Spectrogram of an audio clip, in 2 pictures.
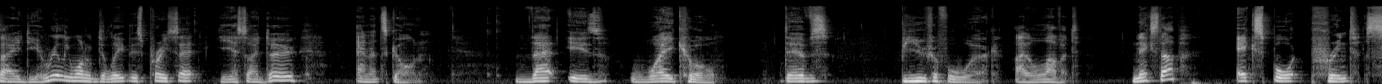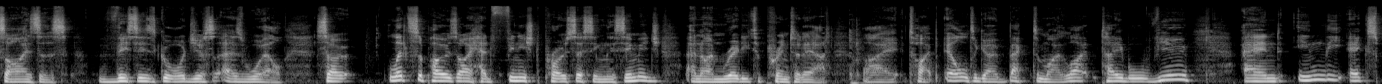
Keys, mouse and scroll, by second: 1.9 click, 4.9 click, 18.9 click, 22.3 l.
